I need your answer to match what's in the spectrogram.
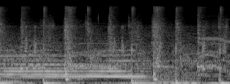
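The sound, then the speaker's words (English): A train horn blares in a steady chord over the rhythmic clack and rumble of a rolling train, loud, with no one talking. “Do a little like, come on, ride that train and ride it. Woo, woo!”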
